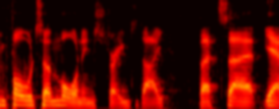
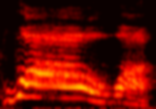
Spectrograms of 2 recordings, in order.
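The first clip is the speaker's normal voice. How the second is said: sudden whoa; 10 semitones higher than usual. Real, not acted. Sudden shock at screen.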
